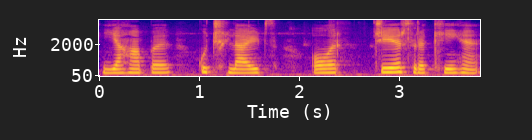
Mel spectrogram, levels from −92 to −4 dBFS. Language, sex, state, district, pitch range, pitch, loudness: Hindi, female, Chandigarh, Chandigarh, 195-210 Hz, 200 Hz, -18 LUFS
